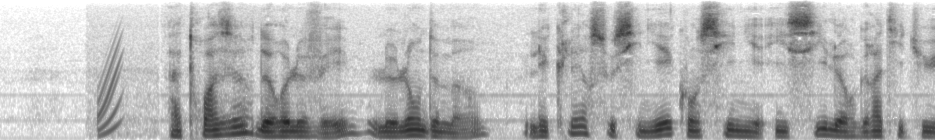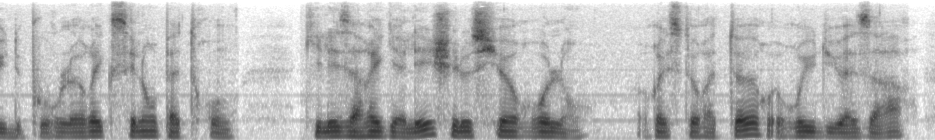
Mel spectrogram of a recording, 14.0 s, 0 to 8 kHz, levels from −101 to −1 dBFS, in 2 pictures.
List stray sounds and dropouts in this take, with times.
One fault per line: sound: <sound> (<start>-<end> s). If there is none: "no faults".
sound: chirp (0.7-0.9 s)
